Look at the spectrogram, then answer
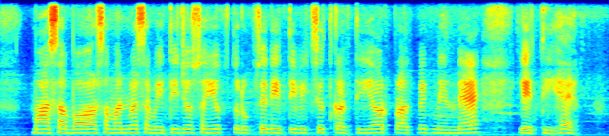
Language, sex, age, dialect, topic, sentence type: Hindi, female, 25-30, Hindustani Malvi Khadi Boli, banking, statement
